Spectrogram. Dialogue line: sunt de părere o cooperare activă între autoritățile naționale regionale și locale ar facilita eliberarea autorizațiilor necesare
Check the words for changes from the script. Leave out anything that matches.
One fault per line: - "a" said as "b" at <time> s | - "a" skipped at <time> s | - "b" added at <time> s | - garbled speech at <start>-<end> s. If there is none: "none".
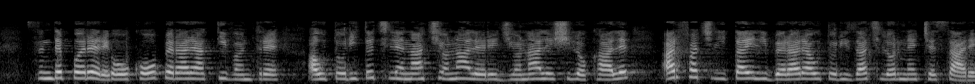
none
